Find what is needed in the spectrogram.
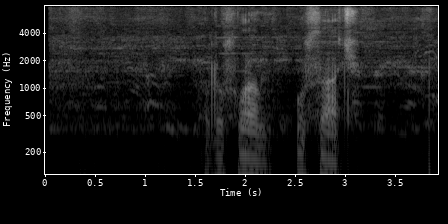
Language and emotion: Russian, sad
